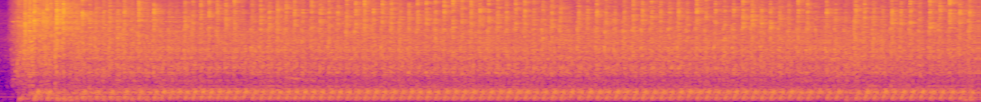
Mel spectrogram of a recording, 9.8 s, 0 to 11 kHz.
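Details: Revived once-sunk Coleman minibike with swapped 212cc engine and a new crankshaft, first start on fresh oil and gas: starts quickly, then an even, rapid single-cylinder putter with no knocking; runs healthy.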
